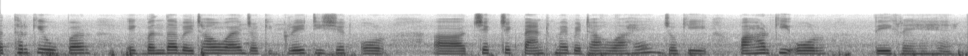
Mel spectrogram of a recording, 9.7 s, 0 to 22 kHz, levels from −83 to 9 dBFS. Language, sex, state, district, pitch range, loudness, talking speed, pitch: Hindi, female, Arunachal Pradesh, Lower Dibang Valley, 195-220 Hz, -16 LUFS, 180 wpm, 200 Hz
